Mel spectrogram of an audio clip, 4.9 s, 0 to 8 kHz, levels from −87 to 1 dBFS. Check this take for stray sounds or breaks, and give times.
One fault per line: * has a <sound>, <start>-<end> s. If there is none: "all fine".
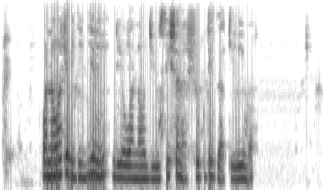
all fine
